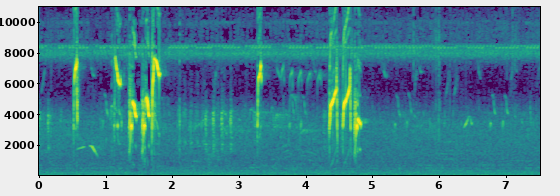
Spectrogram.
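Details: Female cinereous tit calling, used to lure males and trigger their singing: two separate clusters of sharp, very high chipping notes, each three to four quick notes, with a faint lower slurred note and a single isolated chip between.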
